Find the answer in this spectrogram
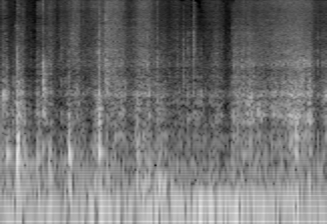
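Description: Cardboard packaging being handled: a long cardboard box is lifted out of a carton and laid back down, scraping and rubbing against the cardboard with several light knocks.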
